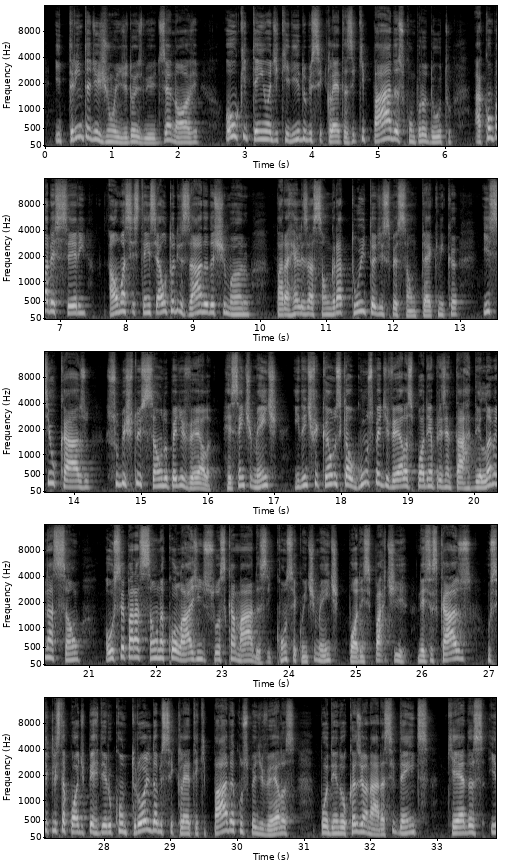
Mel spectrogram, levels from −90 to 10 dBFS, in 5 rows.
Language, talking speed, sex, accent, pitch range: Portuguese, 135 wpm, male, Brazilian, 150-210 Hz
